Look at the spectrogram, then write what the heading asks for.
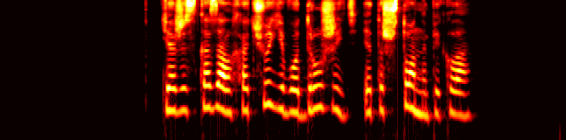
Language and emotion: Russian, angry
